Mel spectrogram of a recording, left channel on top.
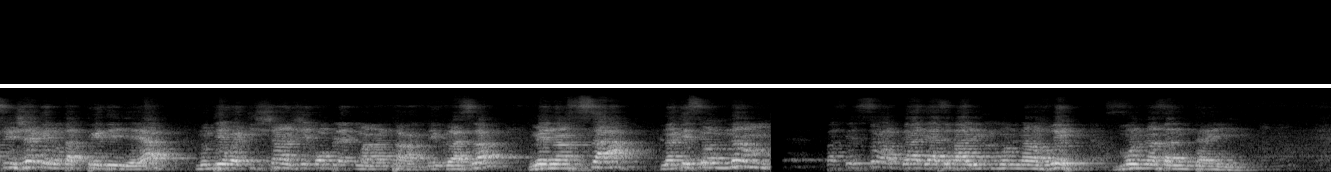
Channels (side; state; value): left; silent; digital silence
